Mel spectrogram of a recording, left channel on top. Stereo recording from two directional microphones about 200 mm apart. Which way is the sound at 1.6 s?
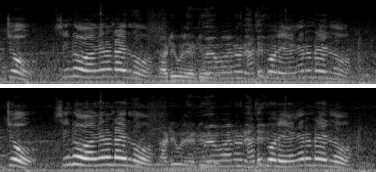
40° left (ahead or behind).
